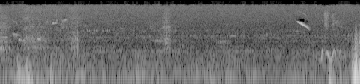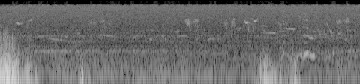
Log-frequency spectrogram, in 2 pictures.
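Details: A colour-banded male Lesser Prairie-Chicken displaying at a lek gives low, hollow bubbling bursts spaced a few seconds apart, with a loud one midway, over a soft background rumble.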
